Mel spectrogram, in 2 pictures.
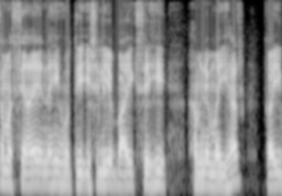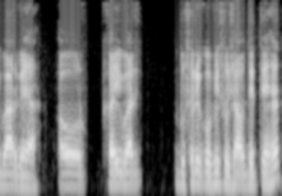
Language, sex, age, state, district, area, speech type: Hindi, male, 45-60, Uttar Pradesh, Prayagraj, rural, spontaneous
